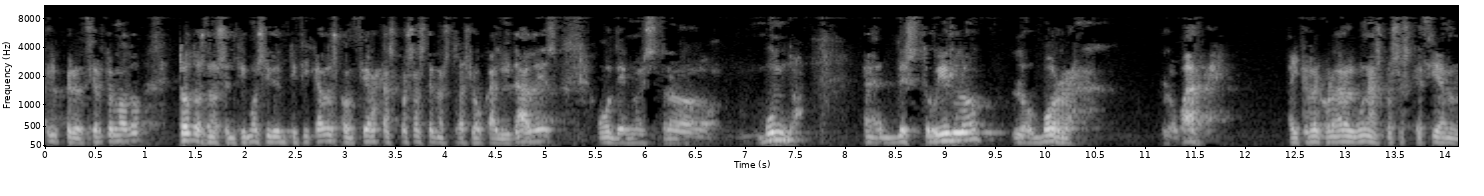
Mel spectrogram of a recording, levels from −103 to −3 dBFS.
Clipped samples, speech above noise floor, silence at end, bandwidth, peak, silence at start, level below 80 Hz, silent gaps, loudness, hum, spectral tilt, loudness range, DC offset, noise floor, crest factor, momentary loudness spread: under 0.1%; 46 dB; 0 s; 8.8 kHz; -12 dBFS; 0 s; -70 dBFS; none; -32 LUFS; none; -6 dB/octave; 6 LU; under 0.1%; -77 dBFS; 20 dB; 15 LU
